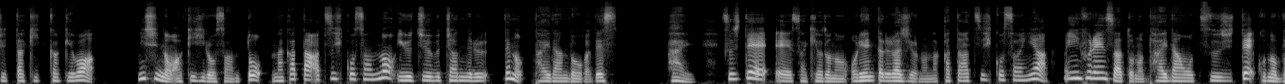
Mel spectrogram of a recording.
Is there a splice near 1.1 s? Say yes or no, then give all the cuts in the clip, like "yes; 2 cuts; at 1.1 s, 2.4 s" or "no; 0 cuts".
no; 2 cuts; at 6.6 s, 10.6 s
